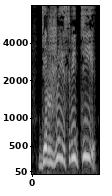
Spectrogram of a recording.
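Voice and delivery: loud urgent order; angry command. A narrator's reading. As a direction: bark the order. Commanding friend angrily.

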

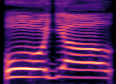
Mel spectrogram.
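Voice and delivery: high, loud, long-held exclamation; triumphant cry. A narrator's reading. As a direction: call it out high and stretched in delight. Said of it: "закричал Шишкин". (торжествующий протяжный крик)

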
